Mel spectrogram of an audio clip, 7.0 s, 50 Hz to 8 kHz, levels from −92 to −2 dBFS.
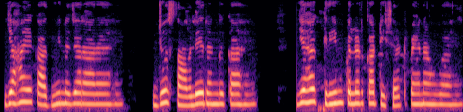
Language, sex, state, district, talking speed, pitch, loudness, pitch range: Hindi, female, Bihar, Gopalganj, 170 wpm, 270 Hz, -16 LUFS, 260-285 Hz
